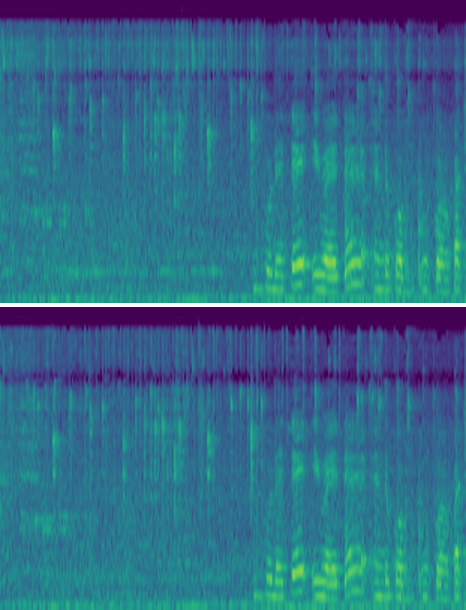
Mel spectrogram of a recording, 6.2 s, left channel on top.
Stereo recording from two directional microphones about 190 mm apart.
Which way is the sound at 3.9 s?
5° left (ahead or behind).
